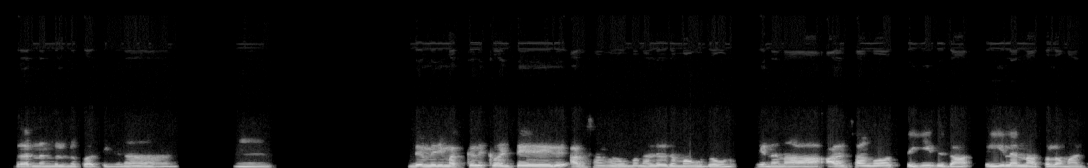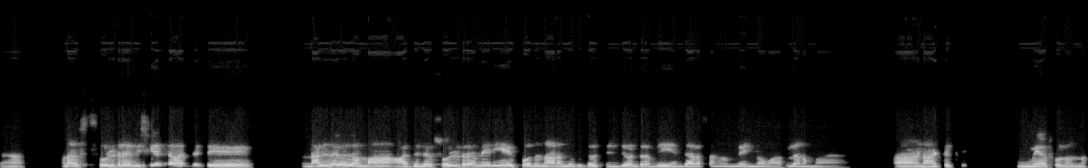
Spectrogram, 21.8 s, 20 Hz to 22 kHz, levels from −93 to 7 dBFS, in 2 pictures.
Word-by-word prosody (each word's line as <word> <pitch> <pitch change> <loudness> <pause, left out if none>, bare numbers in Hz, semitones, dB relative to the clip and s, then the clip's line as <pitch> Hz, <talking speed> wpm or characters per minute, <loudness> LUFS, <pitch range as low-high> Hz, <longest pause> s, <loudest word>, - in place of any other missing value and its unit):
உதாரணங்கள்னு 145 0 -1
பார்த்தீங்கன்னா. 130 +4 -3 1.1
ம். 120 -1 -5 1.4
இந்த 165 +2 +2
மேரி 165 0 +3
மக்களுக்கு 195 +6 0
வந்துட்டுது 160 -3 +3
அரசாங்கம் 165 +1 -3
ரொம்ப 160 +3 -3
நல்ல 155 +2 0
விதமா 160 -2 +1
உதவணும். 140 -2 -2 0.2
என்னன்னா 140 +1 -1 0.4
அரசாங்கம் 170 +2 +2 0.2
செய்யுது 165 +3 +1
தான். 125 - +2 0.2
செய்யலேன்னு 160 +2 +3
நான் 140 - 0
சொல்ல 120 0 +1
மாட்டேன். 110 0 -5 0.4
ஆனா 180 - +3 0.3
சொல்ற 205 +6 +3
விஷயத்த 200 +2 -1
வந்துட்டு, 150 +1 -2 1.0
நல்ல 180 +2 +3
விதமா. 150 -6 +3 0.3
அதுல 130 +2 +2
சொல்ற 180 +6 +3
மேரியே 175 +2 +3
இப்போதும் 155 0 0
நடந்துக்கிட்டோம் 145 0 0
செஞ்சோன்ற 135 +1 0
மாரி 145 - +3
எந்த 125 +1 -1
அரசாங்கமுமே 130 +1 -4
இன்னும் 120 -2 -3
வரல 125 +3 -4
நம்ம 110 0 -9 0.8
ஆ - - +2 0.3
நாட்டுக்கு. 125 +1 -2 0.6
உண்மையா 140 +2 +2
சொல்லனும்னா 115 -2 -4
145 Hz, 115 wpm, -16 LUFS, 130-165 Hz, 1.4 s, மேரி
